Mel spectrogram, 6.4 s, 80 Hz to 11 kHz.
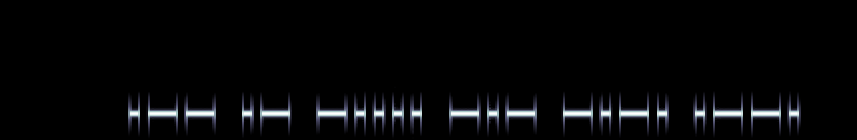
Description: Morse code, heard as a keyed tone, about 17 wpm, 700 Hz. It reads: WA6KCP
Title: USA Call Signs - 6 Characters - 3x Character Spacing - 17wpm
